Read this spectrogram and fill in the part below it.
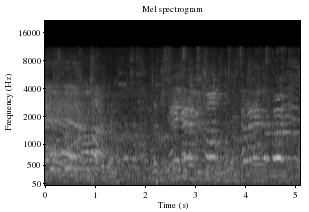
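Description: Adult men shout to each other outdoors.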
